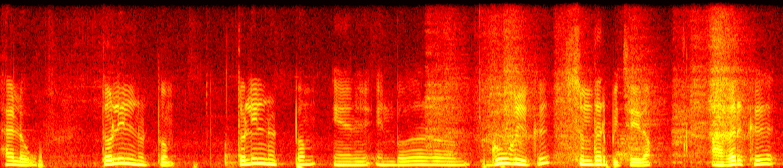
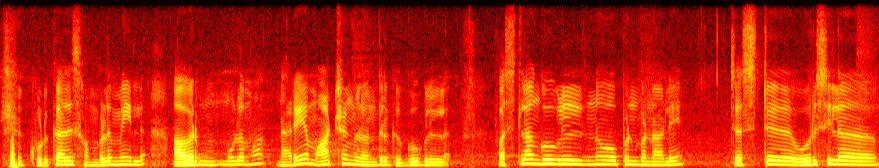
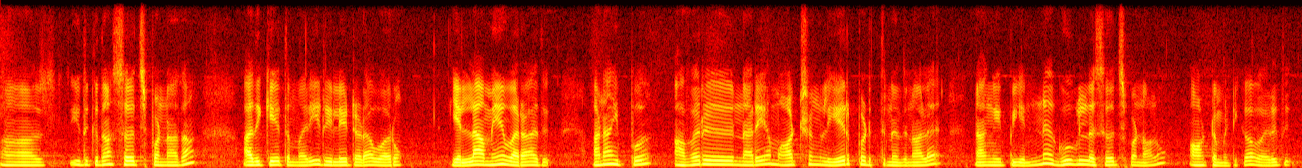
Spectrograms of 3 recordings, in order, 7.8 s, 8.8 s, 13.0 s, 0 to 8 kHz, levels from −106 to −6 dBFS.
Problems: background sounds at intervals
